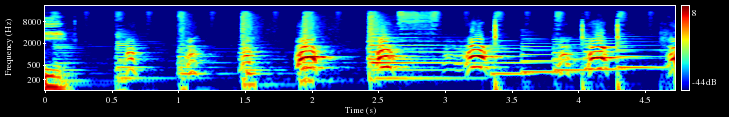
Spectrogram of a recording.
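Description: A dog barks in a quick, steady series of about nine or ten loud woofs, each short and yappy, with no talking alongside.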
